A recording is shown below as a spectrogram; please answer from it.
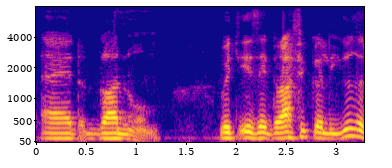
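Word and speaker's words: GNOME: here this is a basically known as or pronounced ad Ghanim which is a graphical user interface and set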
